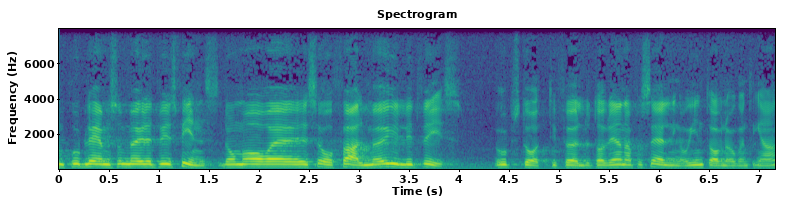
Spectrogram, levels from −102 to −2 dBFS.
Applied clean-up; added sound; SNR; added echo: none; none; none; none.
